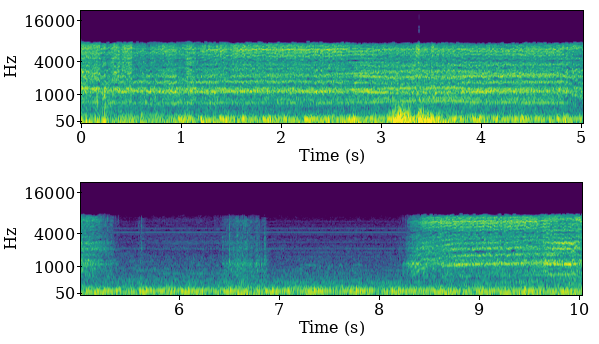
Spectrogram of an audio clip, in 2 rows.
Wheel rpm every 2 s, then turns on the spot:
160, 160, 100, 0, 110.
none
